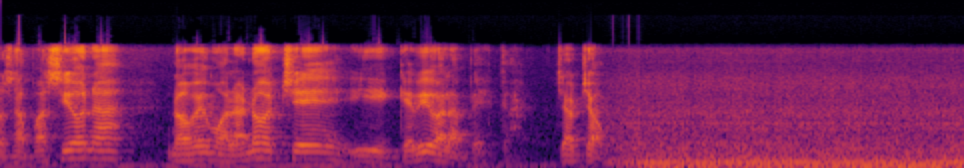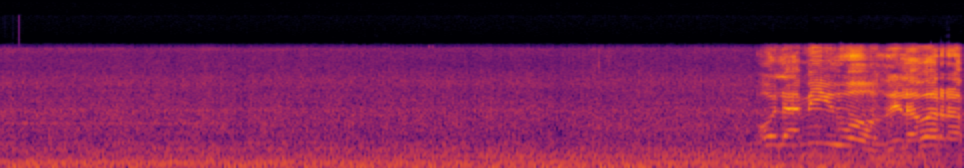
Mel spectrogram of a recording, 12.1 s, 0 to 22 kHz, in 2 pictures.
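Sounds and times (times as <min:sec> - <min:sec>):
car cabin road and engine rumble: 0:03.8 - 0:12.0.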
